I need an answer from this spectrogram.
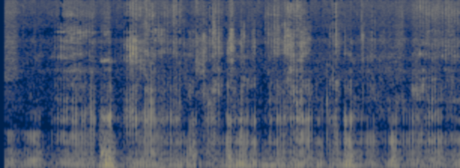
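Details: A Lynx point (tabby point) Siamese cat purrs loudly and close by on a person's lap, a deep continuous rumble with a steady pulsing rhythm.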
